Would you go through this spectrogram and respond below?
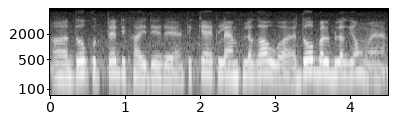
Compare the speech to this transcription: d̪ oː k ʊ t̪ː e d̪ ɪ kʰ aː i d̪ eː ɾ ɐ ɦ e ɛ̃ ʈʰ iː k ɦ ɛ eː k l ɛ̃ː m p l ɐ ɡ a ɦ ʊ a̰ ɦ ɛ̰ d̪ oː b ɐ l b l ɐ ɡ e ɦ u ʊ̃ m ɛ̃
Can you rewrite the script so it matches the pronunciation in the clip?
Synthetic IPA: d̪ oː k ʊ t̪ː e d̪ ɪ kʰ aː i d̪ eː ɾ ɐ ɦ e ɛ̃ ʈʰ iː k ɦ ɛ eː k l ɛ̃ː m p l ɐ ɡ a ɦ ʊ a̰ ɦ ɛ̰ d̪ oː b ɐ l b l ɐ ɡ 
